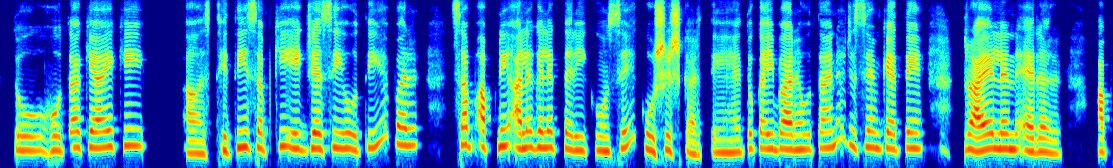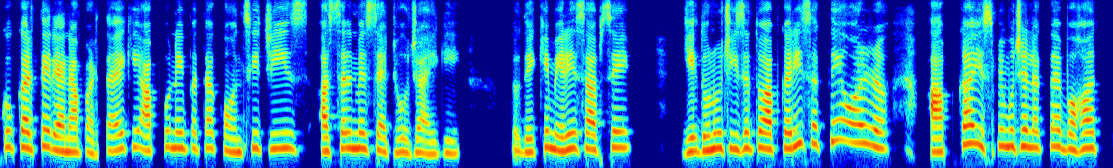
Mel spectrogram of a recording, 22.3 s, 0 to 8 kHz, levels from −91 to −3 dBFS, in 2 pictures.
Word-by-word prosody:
तो 215 Hz, -1 st, -2 dB
होता 220 Hz, +4 st, 0 dB
क्या 255 Hz, 0 st, +3 dB
है 260 Hz, +1 st, +4 dB
कि 285 Hz, +1 st, -1 dB, 0.5 s
अ, 175 Hz, -1 st, 0 dB
स्थिति 215 Hz, -, -1 dB
सबकी 255 Hz, +3 st, -1 dB
एक 230 Hz, -3 st, 0 dB
जैसी 245 Hz, +1 st, +2 dB
होती 245 Hz, +1 st, -1 dB
है, 380 Hz, +6 st, -7 dB
पर 290 Hz, -1 st, +2 dB, 0.4 s
सब 295 Hz, -2 st, +2 dB
अपने 260 Hz, +1 st, +3 dB
अलग-अलग 255 Hz, -1 st, +3 dB
तरीकों 215 Hz, -2 st, -1 dB
से 250 Hz, +5 st, -2 dB
कोशिश 220 Hz, -2 st, +3 dB
करते 170 Hz, +2 st, -5 dB
हैं। 185 Hz, +1 st, -2 dB
तो 235 Hz, +4 st, -4 dB
कई 235 Hz, 0 st, +1 dB
बार 230 Hz, -1 st, +5 dB
होता 230 Hz, +2 st, -2 dB
है 255 Hz, -, +2 dB
ना 360 Hz, +6 st, -7 dB
जिसे 265 Hz, -1 st, -1 dB
हम 245 Hz, -, 0 dB
कहते 240 Hz, 0 st, +1 dB
हैं 240 Hz, -1 st, 0 dB, 0.4 s
ट्रायल 230 Hz, +2 st, +7 dB
एंड 235 Hz, -1 st, +4 dB
एरर 200 Hz, -4 st, +1 dB, 0.4 s
आपको 195 Hz, +7 st, -1 dB
करते 260 Hz, +2 st, +2 dB
रहना 205 Hz, -4 st, +3 dB
पड़ता 180 Hz, +3 st, -7 dB
है 225 Hz, +3 st, 0 dB
कि 265 Hz, +2 st, -8 dB
आपको 215 Hz, +5 st, -8 dB
नहीं 250 Hz, -1 st, -1 dB
पता 245 Hz, +1 st, -5 dB
कौन-सी 215 Hz, 0 st, -4 dB
चीज़ 240 Hz, 0 st, -4 dB, 0.2 s
असल 245 Hz, +5 st, +1 dB
में 245 Hz, 0 st, +2 dB
सेट 205 Hz, -4 st, -4 dB
हो 195 Hz, 0 st, -4 dB
जाएगी। 175 Hz, -1 st, -6 dB, 0.5 s
तो 225 Hz, -, -8 dB
देखिए 195 Hz, +6 st, -3 dB
मेरे 225 Hz, -1 st, +2 dB
हिसाब 240 Hz, -1 st, +1 dB
से 255 Hz, -1 st, -1 dB, 0.6 s
ये 200 Hz, +1 st, +1 dB
दोनों 220 Hz, +4 st, +1 dB
चीज़ें 245 Hz, 0 st, -2 dB
तो 255 Hz, +2 st, 0 dB
आप 235 Hz, -1 st, +5 dB
कर 245 Hz, 0 st, +2 dB
ही 315 Hz, -, +2 dB
सकते 315 Hz, +2 st, -4 dB
हैं 375 Hz, -, -4 dB
और 320 Hz, -8 st, 0 dB, 0.4 s
आपका 200 Hz, +11 st, +4 dB
इसमें 280 Hz, -2 st, -1 dB
मुझे 275 Hz, 0 st, +2 dB
लगता 255 Hz, +2 st, -3 dB
है 270 Hz, -, +1 dB
बहुत 240 Hz, +2 st, +1 dB
240 Hz, 190 wpm, -23 LUFS, 210-255 Hz, 0.6 s, ट्रायल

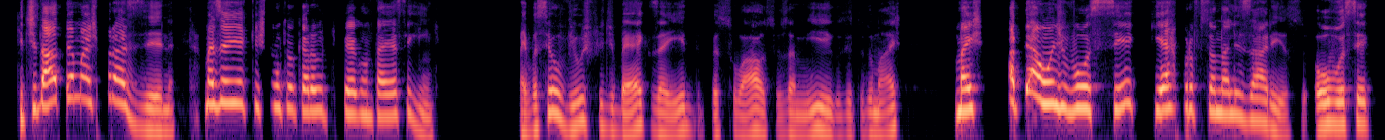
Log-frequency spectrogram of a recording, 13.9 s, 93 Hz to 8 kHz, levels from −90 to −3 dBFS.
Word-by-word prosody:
que 195 Hz, -, -5 dB
te 250 Hz, +8 st, -3 dB
dá 280 Hz, +4 st, +7 dB
até 355 Hz, +2 st, +2 dB
mais 335 Hz, -4 st, -2 dB
prazer, 160 Hz, -, 0 dB
né. 120 Hz, -, -7 dB, 0.3 s
Mas 290 Hz, 0 st, +3 dB
aí 305 Hz, 0 st, +4 dB
a 295 Hz, -, -1 dB
questão 265 Hz, +1 st, -5 dB
que 255 Hz, -, -5 dB
eu 250 Hz, -, -1 dB
quero 235 Hz, 0 st, +2 dB
te 205 Hz, -, -18 dB
perguntar 210 Hz, -2 st, 0 dB
é 200 Hz, +1 st, +1 dB
a -, -, -1 dB
seguinte, 140 Hz, -, -10 dB, 0.8 s
aí 110 Hz, -, -5 dB
você 130 Hz, -, -3 dB
ouviu 160 Hz, -9 st, -1 dB
os 170 Hz, -2 st, -5 dB
feedbacks 130 Hz, 0 st, -5 dB
aí 110 Hz, +2 st, -4 dB
do 130 Hz, -1 st, -19 dB
pessoal, 110 Hz, +2 st, -6 dB
seus 100 Hz, +1 st, -20 dB
amigos 110 Hz, 0 st, -5 dB
e 105 Hz, -, -12 dB
tudo 110 Hz, +2 st, -13 dB
mais. 115 Hz, +6 st, -7 dB, 0.6 s
Mas, 240 Hz, +2 st, +5 dB, 0.2 s
até 435 Hz, -5 st, +4 dB
onde 295 Hz, -4 st, +8 dB
você 255 Hz, +2 st, +2 dB
quer 250 Hz, +2 st, +3 dB
profissionalizar 210 Hz, -, -1 dB
isso? 105 Hz, -6 st, -9 dB
Ou 150 Hz, +3 st, +4 dB
você 160 Hz, 0 st, -1 dB
190 Hz, 180 wpm, -24 LUFS, -, 0.8 s, onde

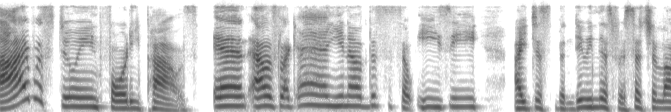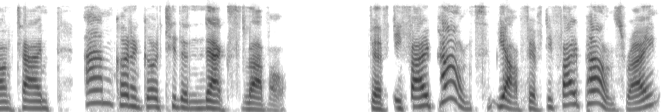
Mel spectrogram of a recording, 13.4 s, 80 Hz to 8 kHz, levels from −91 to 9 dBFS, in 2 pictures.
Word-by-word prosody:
I 390 Hz, -, +8 dB
was 390 Hz, -6 st, -7 dB
doing 230 Hz, -2 st, -2 dB
40 185 Hz, -4 st, -2 dB
pounds, 135 Hz, -3 st, -2 dB, 0.2 s
and 245 Hz, +1 st, +4 dB
I 230 Hz, +2 st, +6 dB
was 245 Hz, -3 st, -2 dB
like, 235 Hz, -1 st, -3 dB
"Eh, 270 Hz, -1 st, -2 dB
you 250 Hz, 0 st, -4 dB
know, 250 Hz, 0 st, -1 dB
this 250 Hz, +2 st, -12 dB
is 225 Hz, -, -23 dB
so -, -, -6 dB
easy. 220 Hz, +1 st, -8 dB, 0.3 s
I 180 Hz, 0 st, +3 dB
just 175 Hz, -3 st, -9 dB
been 170 Hz, -2 st, -10 dB
doing 210 Hz, +3 st, -3 dB
this 210 Hz, -4 st, -4 dB
for 160 Hz, -, -10 dB
such 180 Hz, +8 st, -4 dB
a -, -, -4 dB
long 180 Hz, -2 st, -1 dB
time. 185 Hz, +5 st, +1 dB, 0.3 s
I'm 320 Hz, 0 st, -1 dB
gonna 270 Hz, -3 st, 0 dB
go 225 Hz, +2 st, -2 dB
to 215 Hz, +3 st, -8 dB
the 205 Hz, -3 st, -2 dB
next 180 Hz, -4 st, +3 dB
level. 150 Hz, -3 st, 0 dB, 0.8 s
55 195 Hz, -, +3 dB
pounds." 350 Hz, -, +1 dB
Yeah, 240 Hz, -, +4 dB
55 185 Hz, -, -1 dB
pounds. 315 Hz, -, +2 dB
Right? 225 Hz, -, +3 dB
215 Hz, 175 wpm, -24 LUFS, 180-245 Hz, 0.8 s, I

